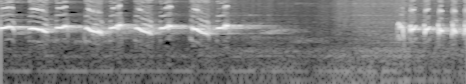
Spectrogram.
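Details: Sooty-headed bulbul in full, vigorous song, its voice mistaken by local people for a white-rumped shama: a fast run of clear chirping notes near one pitch for about two seconds, a short pause, then a bright burst of rapid notes, with a steady low hum.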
